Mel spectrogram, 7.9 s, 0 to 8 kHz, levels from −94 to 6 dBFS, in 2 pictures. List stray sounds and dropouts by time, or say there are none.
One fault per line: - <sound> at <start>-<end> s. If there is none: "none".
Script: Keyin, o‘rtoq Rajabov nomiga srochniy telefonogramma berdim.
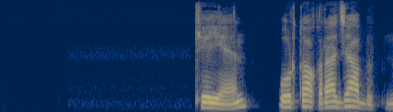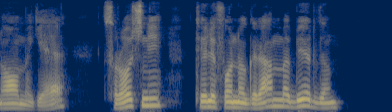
none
